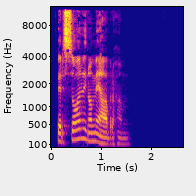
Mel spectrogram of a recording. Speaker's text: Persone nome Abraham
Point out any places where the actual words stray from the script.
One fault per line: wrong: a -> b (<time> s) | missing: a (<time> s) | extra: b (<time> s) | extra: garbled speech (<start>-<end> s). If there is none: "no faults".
no faults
